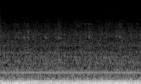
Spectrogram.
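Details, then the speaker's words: 1976 Chevy El Camino, 350 small-block V8, AC on with the idle-up solenoid plunger extended: deep, even rumble holding steady just under 1,000 rpm, same as AC off; normal idle. "And now it holds at the desired RPM, which should be about the same as it is with the AC off."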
